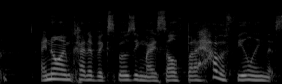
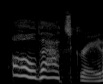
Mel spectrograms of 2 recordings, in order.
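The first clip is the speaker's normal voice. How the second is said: higher-pitched dismayed sarcasm; mortified sarcasm; 8 semitones higher, 4 dB louder, slower than usual. Retold or imitated. Woman just told of her gaffe, mortified sarcasm. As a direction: react with rueful, acted dismay. Mortified reaction after learning of divorce.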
